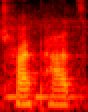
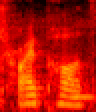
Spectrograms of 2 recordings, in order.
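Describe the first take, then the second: First: The second syllable sounds like 'pads'. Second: The second syllable sounds like 'pods'. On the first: The speaker calls it wrong. "not tripads" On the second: The speaker calls it right. "tripods, not tripads"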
